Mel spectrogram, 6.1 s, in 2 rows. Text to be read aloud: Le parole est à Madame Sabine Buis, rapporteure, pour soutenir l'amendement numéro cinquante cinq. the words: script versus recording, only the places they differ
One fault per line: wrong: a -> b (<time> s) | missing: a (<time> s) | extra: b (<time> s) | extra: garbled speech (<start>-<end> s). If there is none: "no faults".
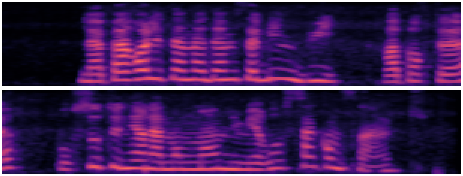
wrong: Le -> La (0.6 s)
